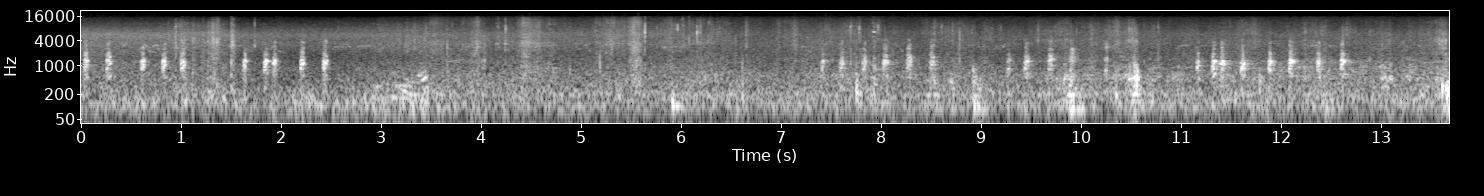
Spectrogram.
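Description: Chickens clucking and calling on a snowy-season homestead farm, repeated short clucks and squawks near and far over steady barnyard background, with occasional footsteps.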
